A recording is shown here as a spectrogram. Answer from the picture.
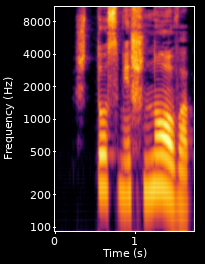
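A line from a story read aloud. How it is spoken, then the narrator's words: Grumbling. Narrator (Russian): проворчала Линель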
